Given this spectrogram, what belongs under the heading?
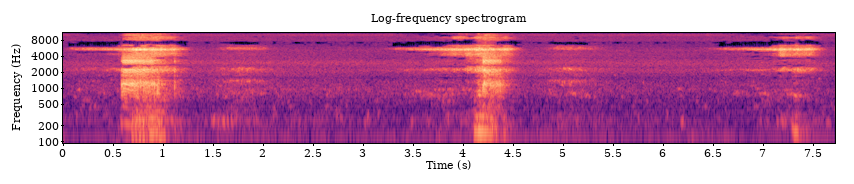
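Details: Woman snoring during sleep: short, snorting snores spaced several seconds apart over a quiet hiss.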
